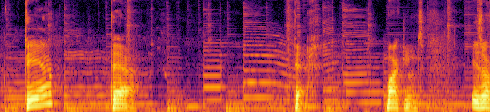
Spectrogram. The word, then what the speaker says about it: Pär: But I can't pronounce his name. Pär. Pär?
